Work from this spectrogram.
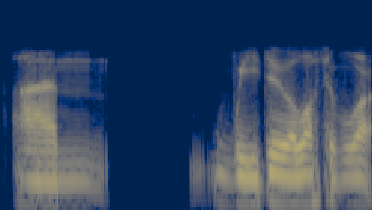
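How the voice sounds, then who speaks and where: A man speaks with a Scottish accent. His voice sits very deep and low. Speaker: offshore wind consultant. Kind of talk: keynote presentation. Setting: video call webinar.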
